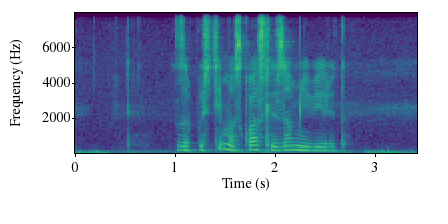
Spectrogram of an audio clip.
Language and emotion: Russian, neutral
